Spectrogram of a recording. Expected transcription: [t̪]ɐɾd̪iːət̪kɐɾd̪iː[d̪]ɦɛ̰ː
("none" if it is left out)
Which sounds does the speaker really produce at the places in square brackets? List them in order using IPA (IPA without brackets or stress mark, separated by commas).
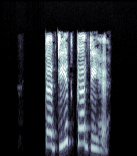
t̪, none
